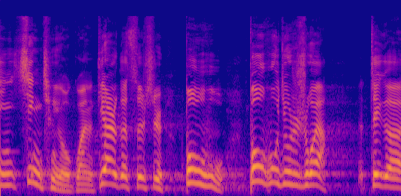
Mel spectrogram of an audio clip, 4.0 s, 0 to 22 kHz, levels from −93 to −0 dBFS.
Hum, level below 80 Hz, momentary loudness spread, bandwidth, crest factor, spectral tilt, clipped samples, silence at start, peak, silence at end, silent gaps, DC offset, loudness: none; -76 dBFS; 5 LU; 16 kHz; 18 dB; -4 dB/octave; under 0.1%; 0 s; -12 dBFS; 0 s; none; under 0.1%; -29 LUFS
